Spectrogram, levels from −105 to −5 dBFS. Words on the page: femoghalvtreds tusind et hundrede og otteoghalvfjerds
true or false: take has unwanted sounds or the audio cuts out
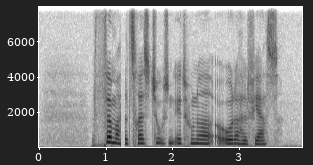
true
